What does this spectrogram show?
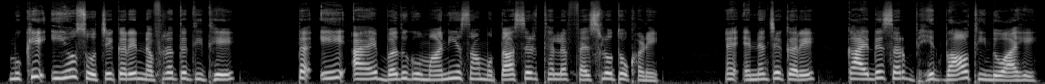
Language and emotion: Sindhi, disgusted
